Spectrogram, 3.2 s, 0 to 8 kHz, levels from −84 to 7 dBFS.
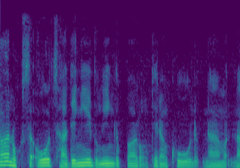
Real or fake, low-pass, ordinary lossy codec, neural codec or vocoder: fake; 7.2 kHz; none; codec, 16 kHz in and 24 kHz out, 2.2 kbps, FireRedTTS-2 codec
